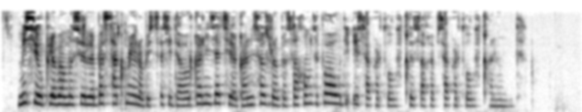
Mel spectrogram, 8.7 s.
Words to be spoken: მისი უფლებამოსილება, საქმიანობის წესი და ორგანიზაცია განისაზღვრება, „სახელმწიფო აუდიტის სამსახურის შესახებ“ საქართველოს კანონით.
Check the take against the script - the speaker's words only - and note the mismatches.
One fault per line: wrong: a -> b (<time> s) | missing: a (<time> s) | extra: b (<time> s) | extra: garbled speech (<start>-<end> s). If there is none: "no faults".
wrong: სამსახურის -> საქართველოს (5.5 s)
